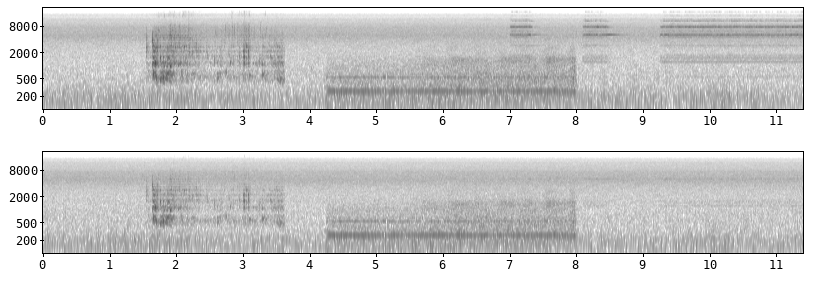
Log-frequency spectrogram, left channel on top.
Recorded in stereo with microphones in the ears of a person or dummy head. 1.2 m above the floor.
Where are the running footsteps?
Centre (ahead or behind); by 8.0 s 10° left (ahead or behind).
